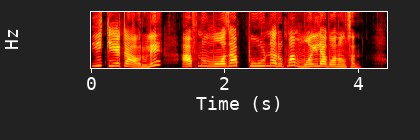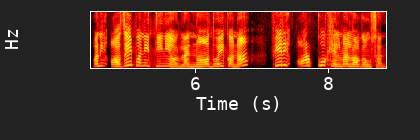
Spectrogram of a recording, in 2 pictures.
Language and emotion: Nepali, disgusted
